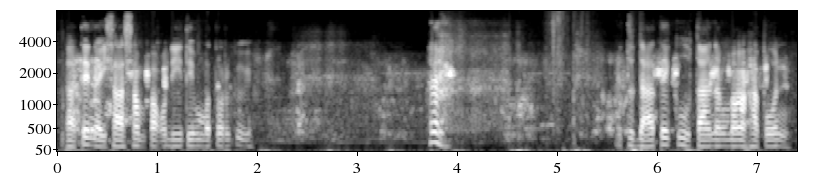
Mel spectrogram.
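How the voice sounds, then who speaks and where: A man's voice: medium pitch, fairly even intonation, measured pace, pauses often, lo-fi sound, background noise. A man from the Philippines chatting casually as he walks a trail outdoors, pointing things out and a bit out of breath. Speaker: vlogger. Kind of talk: casual walking vlog. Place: outdoors on a trail to a river dam.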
